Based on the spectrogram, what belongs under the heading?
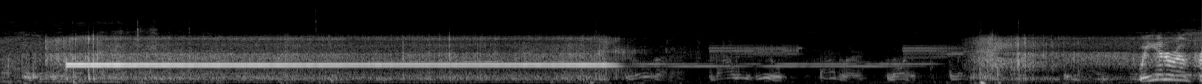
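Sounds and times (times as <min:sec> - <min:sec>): radio hiss: 0:00.0 - 0:12.0
two-tone alarm: 0:00.6 - 0:09.6.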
